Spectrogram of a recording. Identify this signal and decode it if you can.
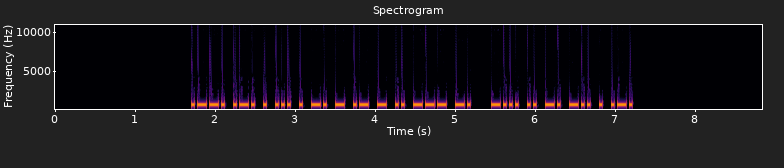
Morse code, heard as a keyed tone, about 32 wpm, 700 Hz. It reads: PRESENTATION BINDER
